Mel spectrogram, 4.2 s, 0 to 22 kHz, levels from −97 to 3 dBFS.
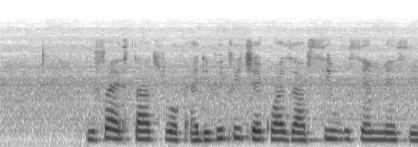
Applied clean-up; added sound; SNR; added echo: none; Frying (food); 19 dB; none.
